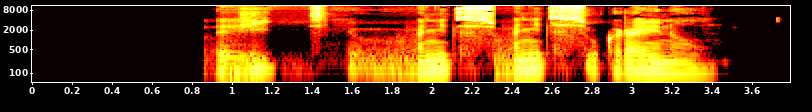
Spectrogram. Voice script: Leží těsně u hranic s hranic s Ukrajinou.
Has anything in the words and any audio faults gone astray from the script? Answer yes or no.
no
